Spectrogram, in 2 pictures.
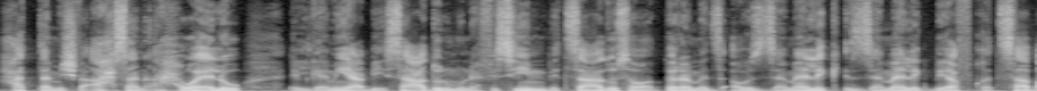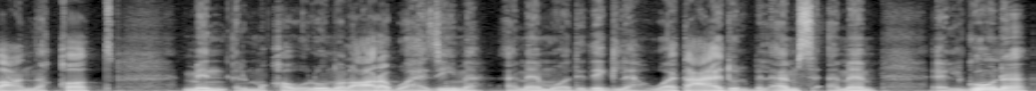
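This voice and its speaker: A man's voice: low-pitched, darkish tone, dry recording. A man with an Egyptian Arabic accent and a cold, giving a critical casual monologue about football, with many filler sounds and restarts. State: has a cold, hoarse. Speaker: football commentator.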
